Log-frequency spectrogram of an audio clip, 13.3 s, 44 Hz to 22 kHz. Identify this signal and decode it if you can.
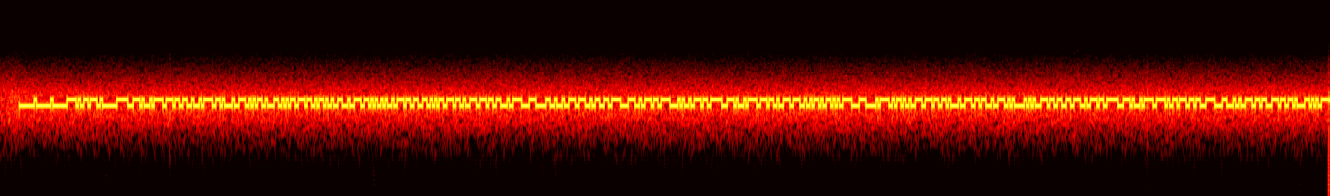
RTTY (45.45 baud, 170 Hz shift), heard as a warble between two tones, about 850 Hz centre, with radio static. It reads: THE PEGASUS DWARF IS A COMPANION OF THE ANDROMEDA GALAXY IN THE LOCAL …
